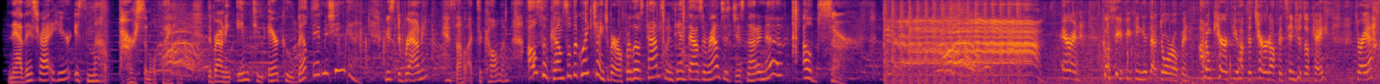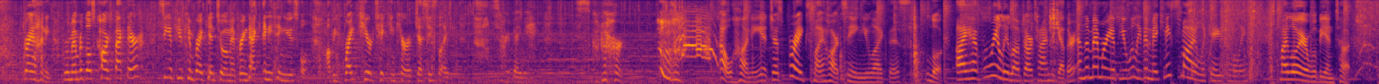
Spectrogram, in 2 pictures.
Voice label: VO Character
